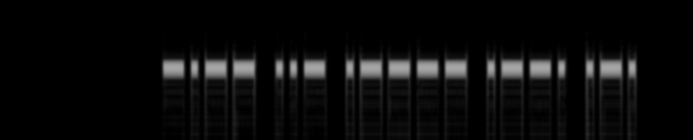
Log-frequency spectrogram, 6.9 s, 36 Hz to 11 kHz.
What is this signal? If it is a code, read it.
Morse code, heard as a keyed tone, about 17 wpm, 700 Hz. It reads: YU1PR
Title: DXCC-100 Call Signs - 5 Characters - Repeated 2x - 17wpm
